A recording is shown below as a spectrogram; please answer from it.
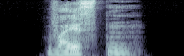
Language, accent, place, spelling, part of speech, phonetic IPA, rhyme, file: German, Germany, Berlin, weißten, verb, [ˈvaɪ̯stn̩], -aɪ̯stn̩, De-weißten.ogg
- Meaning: inflection of weißen: 1. first/third-person plural preterite 2. first/third-person plural subjunctive II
